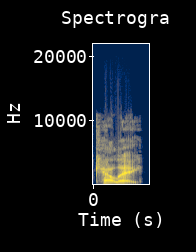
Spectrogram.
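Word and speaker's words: Calais: I started the engine and turned the wheel east in the direction of Calala, pronounced callous in this part of the world on the Canadian border.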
